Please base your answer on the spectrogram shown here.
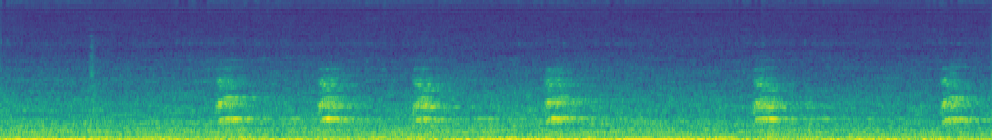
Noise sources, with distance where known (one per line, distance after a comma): dog barking or whining, near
